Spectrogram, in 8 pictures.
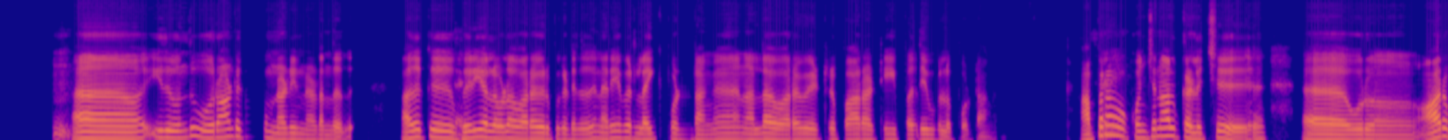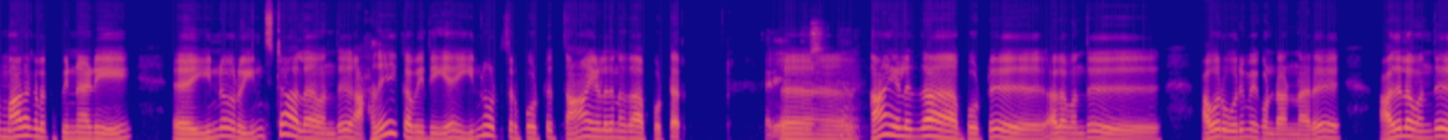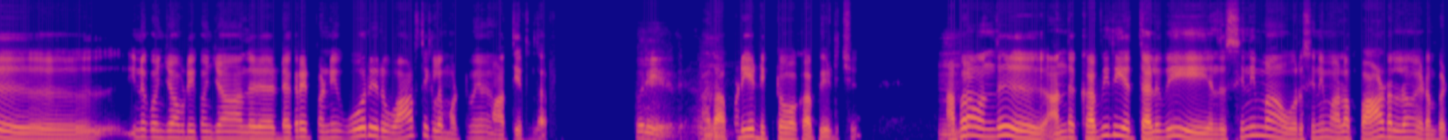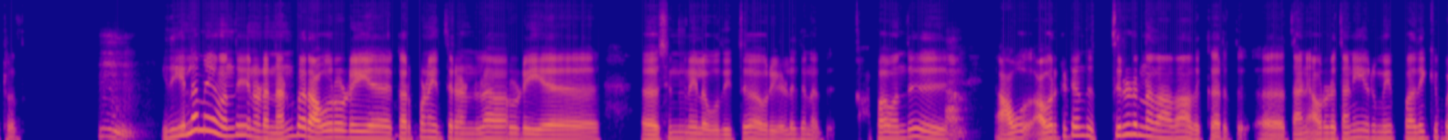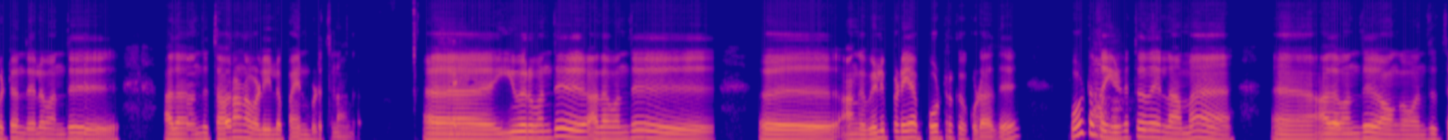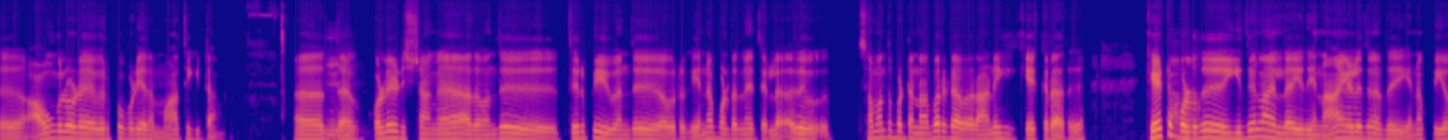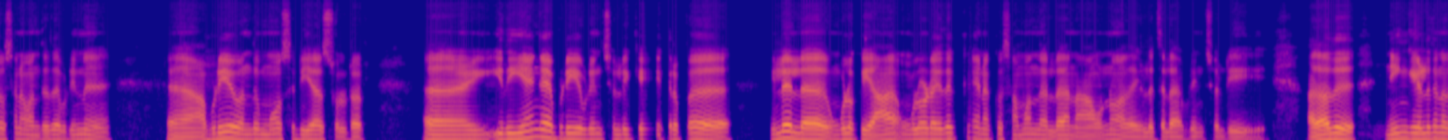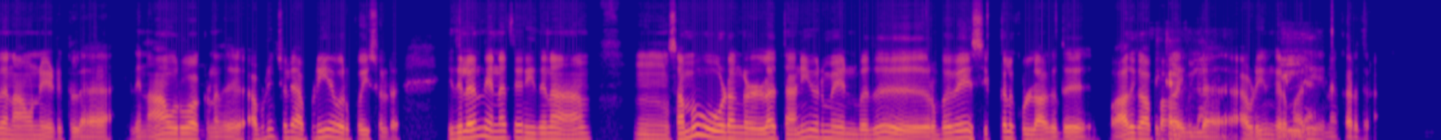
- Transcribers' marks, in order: drawn out: "ஆ"; in English: "லைக்"; in English: "இன்ஸ்டால"; drawn out: "வந்து"; drawn out: "வந்து"; in English: "டேக்ரேட்"; other noise; in English: "டிக்டோவா காப்பி"; tongue click; tongue click; tsk
- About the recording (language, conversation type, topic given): Tamil, podcast, சமூக ஊடகங்களில் தனியுரிமை பிரச்சினைகளை எப்படிக் கையாளலாம்?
